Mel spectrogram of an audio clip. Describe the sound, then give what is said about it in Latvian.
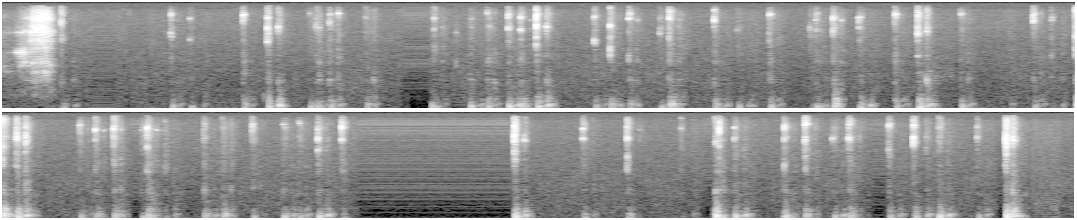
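Rapid typing on a computer keyboard, with bursts of quick key clicks separated by short pauses, including one silent gap of a few seconds before the typing resumes. “Jā, skaidrs, davai, es ļoti ātri rakstu, jā.”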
